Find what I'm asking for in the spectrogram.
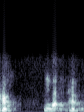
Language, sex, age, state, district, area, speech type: Marathi, male, 18-30, Maharashtra, Kolhapur, urban, conversation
